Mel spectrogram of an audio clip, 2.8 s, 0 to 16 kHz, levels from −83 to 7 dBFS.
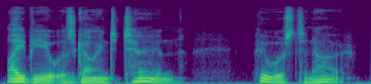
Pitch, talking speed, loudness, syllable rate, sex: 100 Hz, 195 wpm, -18 LUFS, 5.7 syllables/s, male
